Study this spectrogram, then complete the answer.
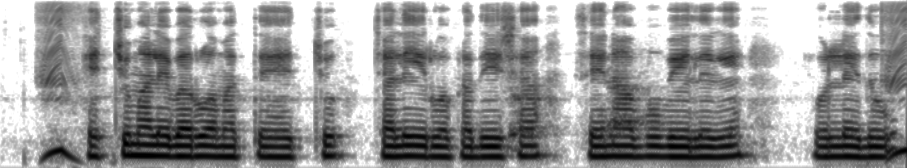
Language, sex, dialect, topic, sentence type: Kannada, male, Coastal/Dakshin, agriculture, statement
